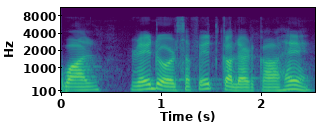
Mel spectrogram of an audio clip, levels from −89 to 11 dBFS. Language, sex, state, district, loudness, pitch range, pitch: Hindi, male, Mizoram, Aizawl, -15 LUFS, 130-155 Hz, 135 Hz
